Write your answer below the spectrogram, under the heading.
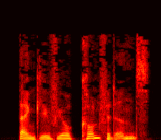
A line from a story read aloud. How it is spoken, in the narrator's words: said Prendick dryly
